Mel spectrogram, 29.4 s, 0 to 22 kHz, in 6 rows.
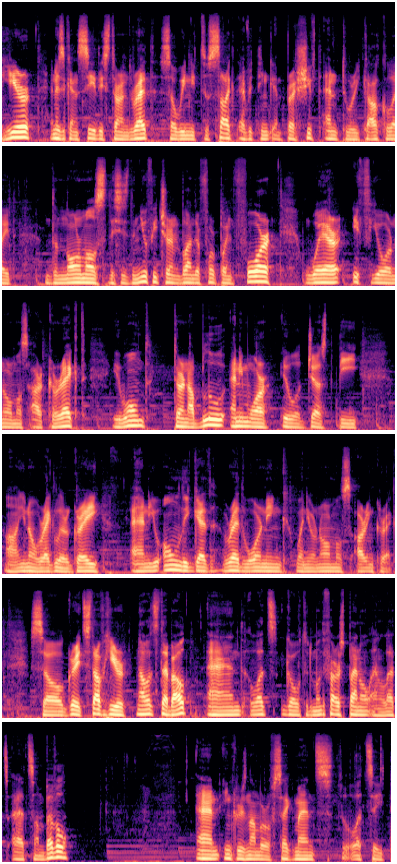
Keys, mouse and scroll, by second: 2.6 a, 4.0 shift+n, 7.9-10.9 drag, 21.1 middle click, 21.2 Tab, 21.4 Tab, 23.2 click, 24.0-26.4 drag, 26.5-27.6 scroll up 2, 27.6 click, 28.5 click, 28.9 scroll up 2.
